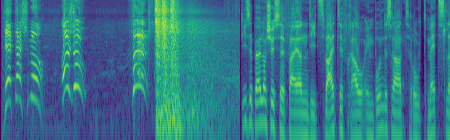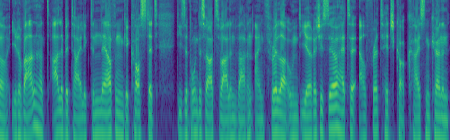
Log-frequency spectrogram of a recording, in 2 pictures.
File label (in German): Deutschland M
